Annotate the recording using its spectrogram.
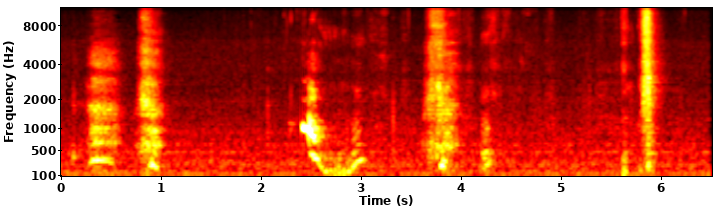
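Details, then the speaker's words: Dog Henry prompted to sneeze when the owner makes a sneezing sound, several short noisy snorting bursts of breath, repeated sneezes in a small quiet room; sneezing. "hey buddy let's show everybody how easy it is to make you sneeze"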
